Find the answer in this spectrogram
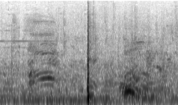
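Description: A single sharp, loud smack of a baseball about a second in, with brief voices just before and after it.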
